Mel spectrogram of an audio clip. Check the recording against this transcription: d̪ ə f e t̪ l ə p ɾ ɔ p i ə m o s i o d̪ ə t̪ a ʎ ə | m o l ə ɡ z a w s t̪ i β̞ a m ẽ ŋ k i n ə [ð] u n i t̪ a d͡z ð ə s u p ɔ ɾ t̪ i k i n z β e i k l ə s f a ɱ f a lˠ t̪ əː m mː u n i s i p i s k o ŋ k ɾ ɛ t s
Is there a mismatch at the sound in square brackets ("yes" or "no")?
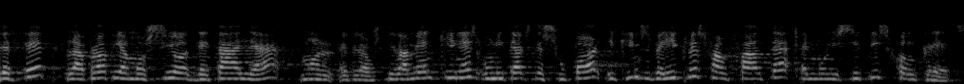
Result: yes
